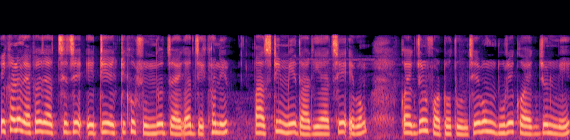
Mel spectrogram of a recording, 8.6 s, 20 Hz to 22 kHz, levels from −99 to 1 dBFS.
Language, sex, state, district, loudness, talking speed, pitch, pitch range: Bengali, female, Jharkhand, Sahebganj, -15 LUFS, 170 wpm, 240 Hz, 215-260 Hz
